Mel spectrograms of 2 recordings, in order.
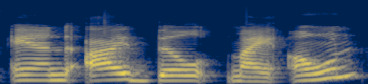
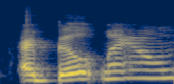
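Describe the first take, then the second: First: Said in the usual way. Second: I built my own with built pitched higher and punched; proud emphasis on built. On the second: Real, not acted. Vlogger proudly repeating that she made it, stress on built. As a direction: repeat it with pride, hitting built.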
